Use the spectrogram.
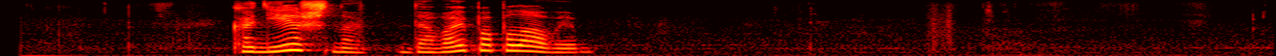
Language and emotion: Russian, positive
